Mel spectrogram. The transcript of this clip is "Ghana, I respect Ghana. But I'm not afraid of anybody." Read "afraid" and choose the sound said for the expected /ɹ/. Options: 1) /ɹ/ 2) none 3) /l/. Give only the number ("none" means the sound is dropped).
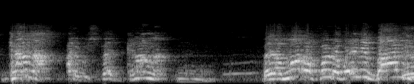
2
